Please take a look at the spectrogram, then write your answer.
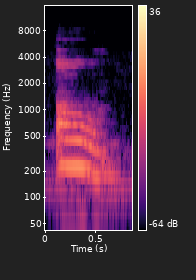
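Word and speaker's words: ॐ: ये ओम का उच्चारण जो होता है, ओम नहीं कहना है आपको, ये होता है ओम, ठीक है, जिसमें आपका AUM होता है।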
